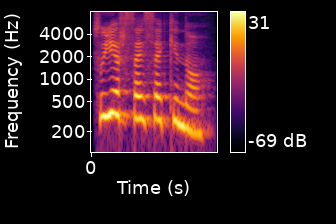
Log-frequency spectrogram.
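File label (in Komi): "суйӧрсайса кино", Komi, female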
